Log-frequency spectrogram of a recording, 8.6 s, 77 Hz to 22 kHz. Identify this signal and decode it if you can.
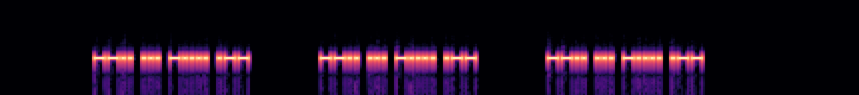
Morse code, heard as a keyed tone, about 36 wpm, 700 Hz. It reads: ZS6W ZS6W ZS6W
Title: DXCC-100 Call Signs - 4 Characters - Repeated 3x - 35wpm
